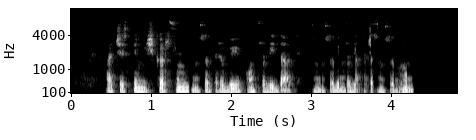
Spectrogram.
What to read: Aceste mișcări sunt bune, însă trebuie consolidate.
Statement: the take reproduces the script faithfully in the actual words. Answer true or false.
false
